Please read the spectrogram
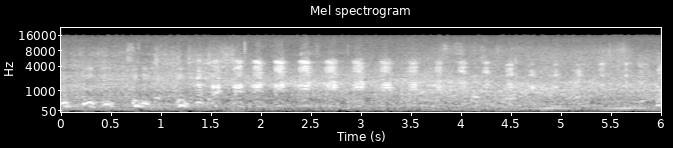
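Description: A brief bit of voice, then a rapid cackling laugh of even pulses, about five a second, lasting some four seconds and thinning out near the end.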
